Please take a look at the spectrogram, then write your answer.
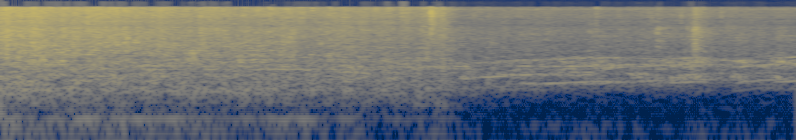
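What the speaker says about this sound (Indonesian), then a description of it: "Kita tambahkan airnya." Water gushes steadily into a container, refilling drinking water for laying hens mixed with an ND IB vaccine, a continuous close rushing pour that softens slightly as it goes on.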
